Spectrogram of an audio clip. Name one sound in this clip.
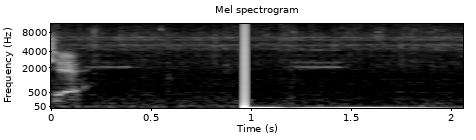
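A lighter lid clicks open.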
